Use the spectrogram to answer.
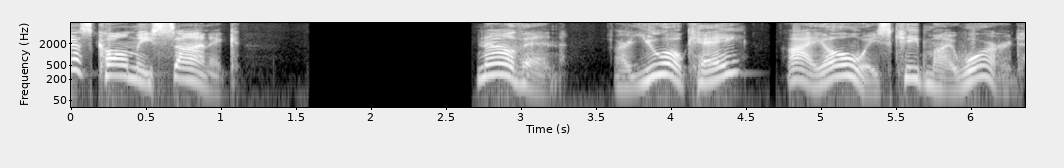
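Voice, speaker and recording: This is a cartoonish character voice with a fairly high pitch. It moves at a fairly slow pace, broken by long, frequent pauses. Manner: confident, breezy.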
